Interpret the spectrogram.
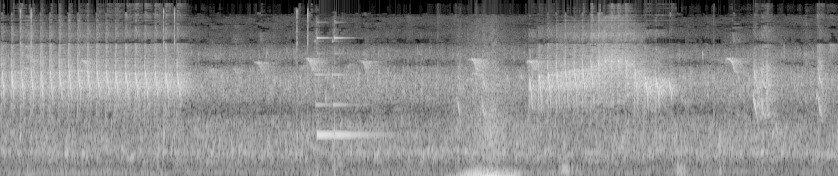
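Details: Songbird master recording used to train young contest birds: a rapid high buzzy trill of evenly repeated notes, then assorted short whistled sweeps and a low thump, with a second high trill later over steady background hiss.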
